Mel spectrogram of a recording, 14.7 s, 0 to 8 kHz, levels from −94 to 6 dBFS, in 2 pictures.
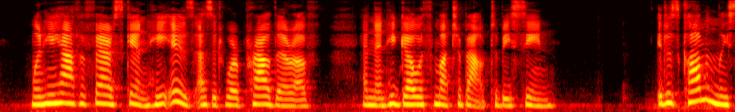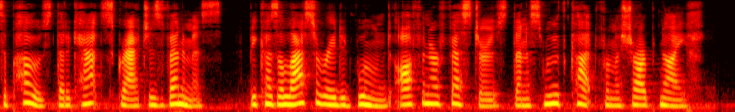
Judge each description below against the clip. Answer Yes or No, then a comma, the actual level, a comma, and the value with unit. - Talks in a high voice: Yes, high, 205 Hz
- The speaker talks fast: No, average, 190 wpm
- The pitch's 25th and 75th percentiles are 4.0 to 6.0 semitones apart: No, average, 3.4 semitones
